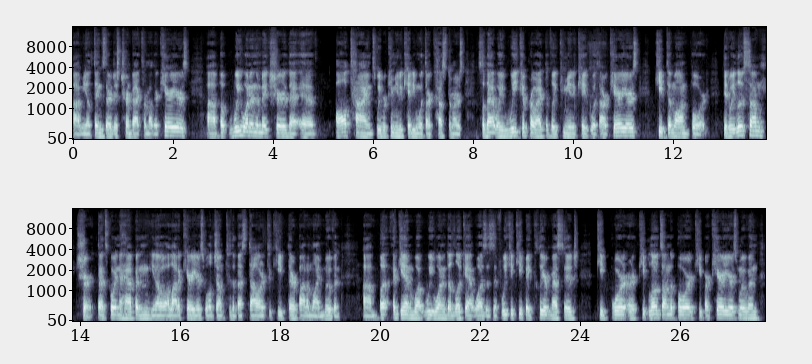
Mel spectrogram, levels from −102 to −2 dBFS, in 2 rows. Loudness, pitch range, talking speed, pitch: -19 LUFS, 100-120 Hz, 215 wpm, 110 Hz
